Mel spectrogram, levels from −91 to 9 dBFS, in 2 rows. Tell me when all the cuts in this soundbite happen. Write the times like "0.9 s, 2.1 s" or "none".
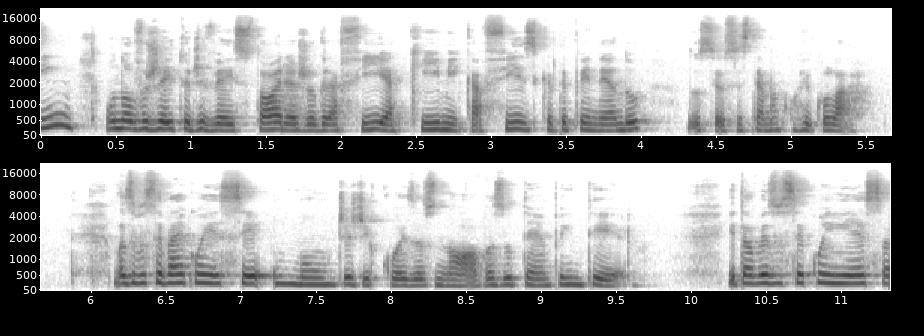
none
